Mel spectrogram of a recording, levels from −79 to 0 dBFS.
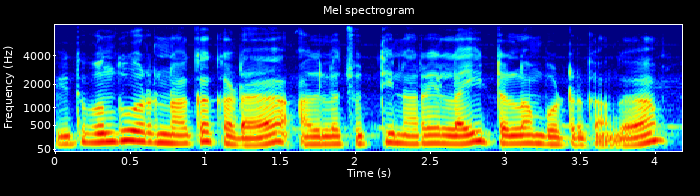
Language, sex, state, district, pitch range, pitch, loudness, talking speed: Tamil, male, Tamil Nadu, Kanyakumari, 135-175 Hz, 145 Hz, -13 LUFS, 145 wpm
